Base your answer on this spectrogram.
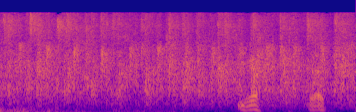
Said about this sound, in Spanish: Pido un aplauso de la gente que está aquí. Muchas gracias.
